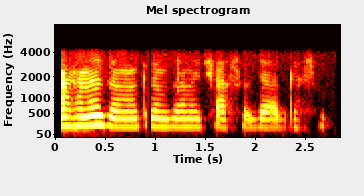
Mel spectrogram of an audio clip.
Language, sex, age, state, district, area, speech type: Kashmiri, female, 30-45, Jammu and Kashmir, Kulgam, rural, conversation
